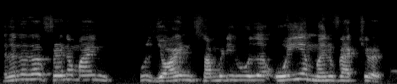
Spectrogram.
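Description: High-pitched middle-aged Indian-accented man. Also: fairly even intonation, fast talker, a little hiss or hum. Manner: chatty, anecdotal, self-deprecating. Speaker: interview host. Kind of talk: conversational interview. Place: indoor room, video call. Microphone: video call.

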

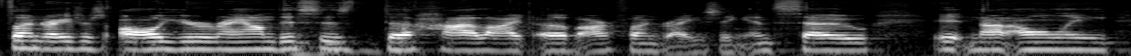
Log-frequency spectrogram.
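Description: A woman's voice: lowish voice, level tone, moderate pace. A woman, a school parent association president speaking upbeat on a TV interview, on a lapel mic. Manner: upbeat, promotional. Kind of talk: TV studio interview. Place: TV news studio set, seated.

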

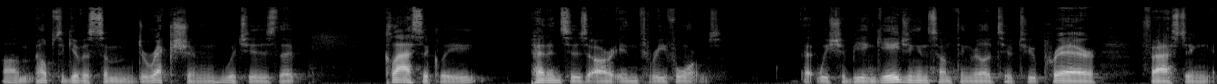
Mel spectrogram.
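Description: A man's voice: rumbling low, mellow. A man who is a priest co-hosting a podcast, talking in an easygoing, teaching way and laughing often. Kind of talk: casual conversational podcast.

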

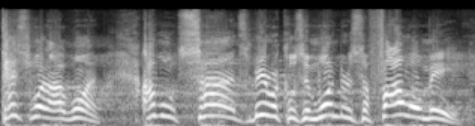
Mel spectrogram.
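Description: A pastor in his thirties, with an extremely high-pitched voice, preaches a sermon at normal speed from a large indoor church auditorium stage. His folksy delivery is animated, emphatic, repetitive and colloquial, calling for audience response. The stage sound system leaves a long hall reverb.

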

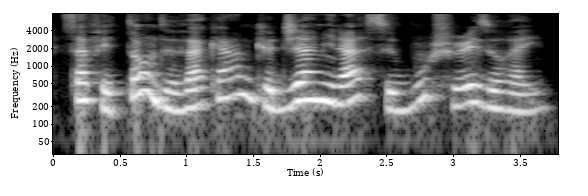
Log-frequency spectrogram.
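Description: Breathy woman reading a children's story. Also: mid-range voice, measured pace. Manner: lively, expressive.

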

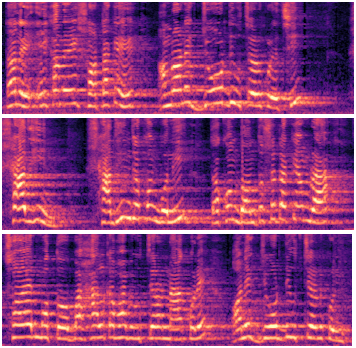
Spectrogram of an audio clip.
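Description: Woman lecturer from Bangladesh, high voice, deliberate question-and-answer teaching, echoey hall sound. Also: steady tone. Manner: slow, emphatic, asks questions then answers them. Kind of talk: classroom pronunciation lesson.

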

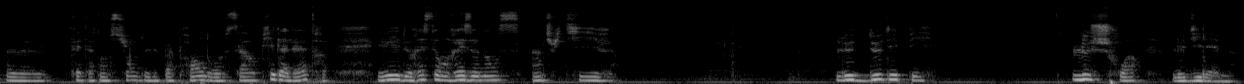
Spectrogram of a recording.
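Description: A woman's voice: on the low side, warm tone. A woman giving a conversational tarot reading to viewers, reflective and instructive, speaking in short phrases. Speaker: tarot reader and intuition coach.

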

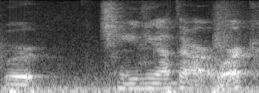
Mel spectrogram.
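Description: A man's voice: mid-range voice, fairly even intonation, normal speed. A man in his thirties, an interior designer, walking someone through a redesigned spa and explaining the changes with enthusiasm and lots of fillers like "um" and "kinda.". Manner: enthusiastic, gesturing, filler-heavy. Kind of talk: walkthrough tour explanation. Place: indoor spa salon, echoey rooms. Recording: echoey rooms with room noise.

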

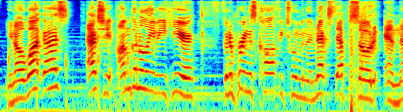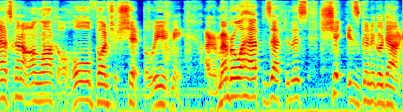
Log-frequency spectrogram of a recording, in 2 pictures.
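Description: Hyped up gamer guy, swears a lot, bright voice that jumps all over. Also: high-pitched. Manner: excitable, jokey, swears freely. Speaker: gaming video host. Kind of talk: let's play commentary.

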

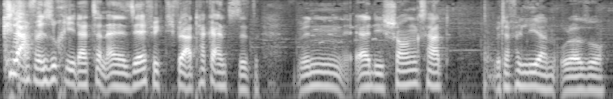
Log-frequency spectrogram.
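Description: A man's voice: mid-range voice, brisk, faint music behind, lightly acted. A man reading aloud the lines of an eager teenage boy rival trainer in a game, earnest and keen.

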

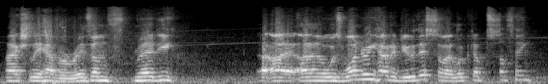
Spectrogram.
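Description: A man's voice: sits high, steady tone, brisk. A young man chatting casually while gaming, in a brash, joking way. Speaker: gamer, friend of another player. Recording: noisy gaming mic, background clicks.

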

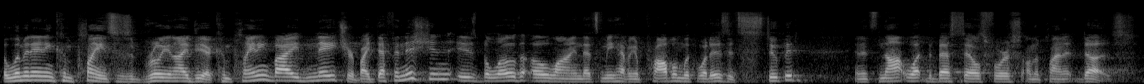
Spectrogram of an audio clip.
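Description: Brisk and slightly rough, with a voice on the high side, a man in his fifties gives an emphatic, informal keynote meant to motivate, repeating phrases for effect. He is on a big indoor conference stage with a lapel mic, and the reverberant hall makes his speech slightly muffled.

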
